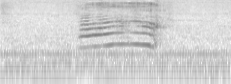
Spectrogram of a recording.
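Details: House cat giving a single clear meow while asking for something indoors: one half-second harmonic call, rising slightly then bending upward at the end, over faint steady room hum.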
